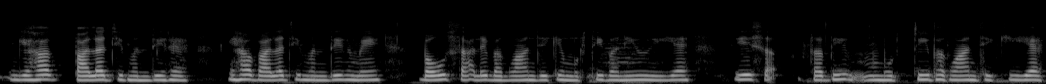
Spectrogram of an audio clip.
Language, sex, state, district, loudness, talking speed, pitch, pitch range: Hindi, female, Chhattisgarh, Bastar, -30 LUFS, 145 wpm, 205 Hz, 200-215 Hz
